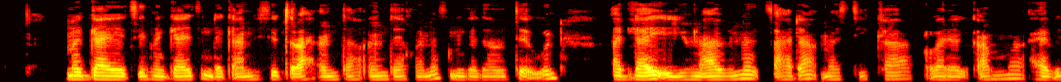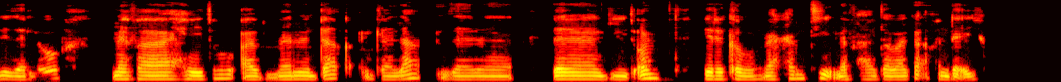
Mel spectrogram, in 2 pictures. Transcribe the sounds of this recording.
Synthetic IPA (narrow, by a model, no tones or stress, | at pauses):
mɐɡajɛt͡sʼimɐɡajɛt͡sʼɨnd̪ɐkʼːanɨsit̪ʼɨɾaħɨnʰɨnt̪ʰajxo̞nɐsnɨɡɐzawɨt̪ʰːiɨ̰wʊn | ʔad̪laʔiɨjːunaβnat͡sʼaʕd̪amast̪ʰikʰawɐɾɐkʼamːaħɨβlizɐlːɐwo | nɐfaħit̪ʰoʔaβmɐnɨd̪aqʼɡɐza | zɐɾɡit̪ʼo̞m | jɪɾɨkʰːɐβunajħɨmt̪ʰinɐfaħit̪ʰoβaɡa̰ʔkʰɨnd̪ɐʔɨjːu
